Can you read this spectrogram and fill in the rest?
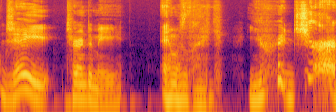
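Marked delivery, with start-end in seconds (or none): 3.1-4.2 accusing mock loud voice, kept small and quiet. Retelling how a friend yelled at the driver: imitating a really loud voice. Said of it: "like, really loud".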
